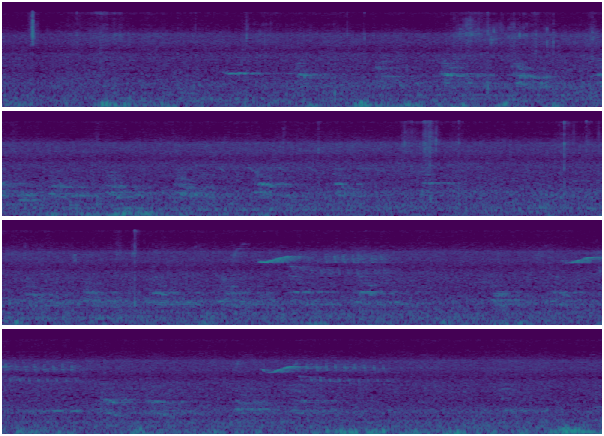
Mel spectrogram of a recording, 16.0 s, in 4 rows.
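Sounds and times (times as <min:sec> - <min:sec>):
bird whistle and buzzy trill: 0:09.5 - 0:10.8, 0:11.6 - 0:12.7, 0:13.6 - 0:14.7.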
